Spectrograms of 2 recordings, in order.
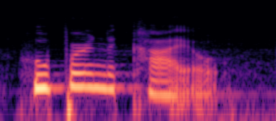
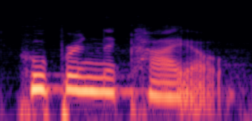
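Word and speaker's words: ὑπερνικάω: new testament there is a word that is pronounced hooper nakayo hooper nakayo i love it it sounds good i love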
